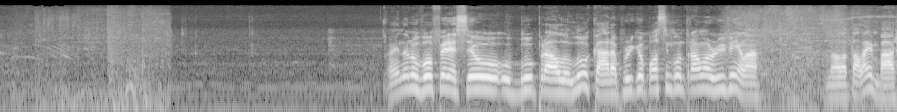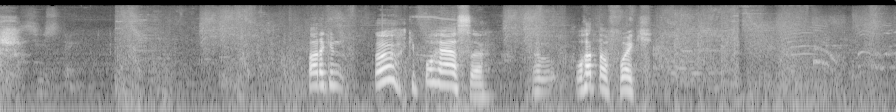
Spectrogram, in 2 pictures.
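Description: Quick magical zaps and hits clash in a fight.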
